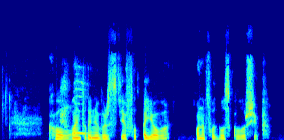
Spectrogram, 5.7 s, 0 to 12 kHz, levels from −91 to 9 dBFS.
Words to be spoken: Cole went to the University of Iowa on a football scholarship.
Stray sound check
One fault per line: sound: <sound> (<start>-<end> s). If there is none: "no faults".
no faults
